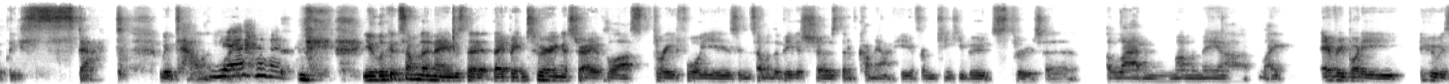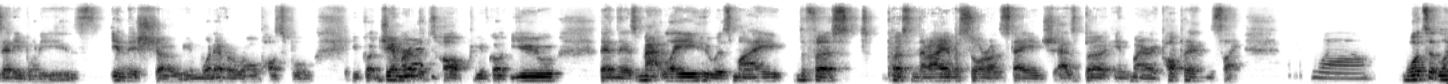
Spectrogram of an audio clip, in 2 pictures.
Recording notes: I did have some tech issues during this episode o the audio quality isn't 100%!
